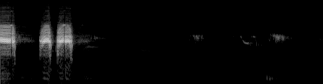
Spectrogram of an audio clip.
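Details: Black francolin calling: three loud rasping notes, one then a close-spaced pair, followed by faint distant chirps in otherwise quiet surroundings.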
